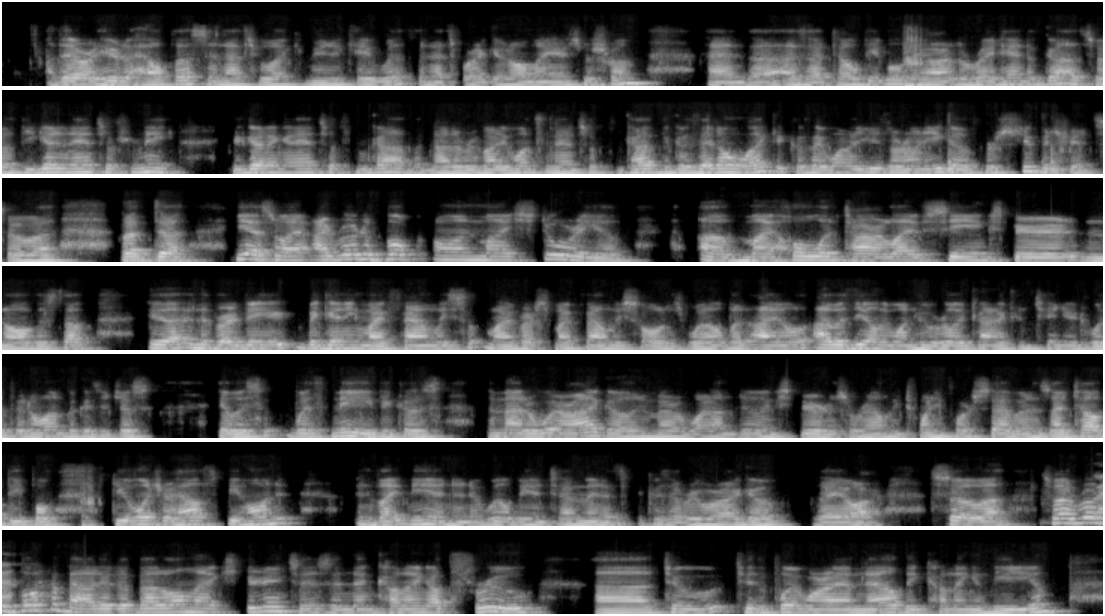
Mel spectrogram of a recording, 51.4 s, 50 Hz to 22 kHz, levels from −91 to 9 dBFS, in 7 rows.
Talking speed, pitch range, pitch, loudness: 245 wpm, 140-160 Hz, 145 Hz, -19 LUFS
